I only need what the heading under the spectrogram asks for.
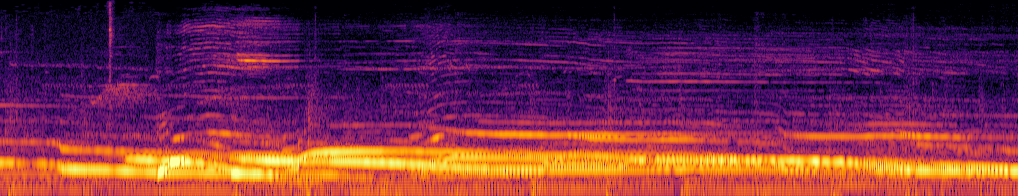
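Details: Wolves howling at night in a group chorus, many long gliding tones crossing and sweeping downward, with a steady musical drone underneath throughout.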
